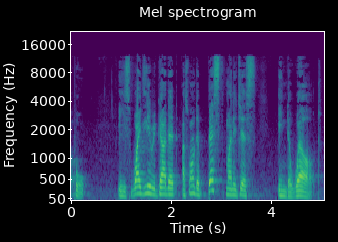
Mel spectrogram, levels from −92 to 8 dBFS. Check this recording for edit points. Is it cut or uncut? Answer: uncut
